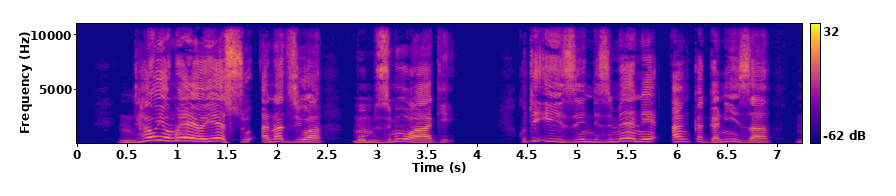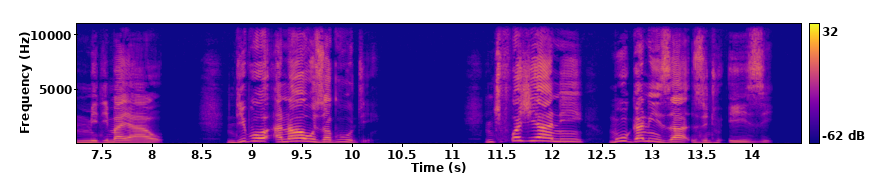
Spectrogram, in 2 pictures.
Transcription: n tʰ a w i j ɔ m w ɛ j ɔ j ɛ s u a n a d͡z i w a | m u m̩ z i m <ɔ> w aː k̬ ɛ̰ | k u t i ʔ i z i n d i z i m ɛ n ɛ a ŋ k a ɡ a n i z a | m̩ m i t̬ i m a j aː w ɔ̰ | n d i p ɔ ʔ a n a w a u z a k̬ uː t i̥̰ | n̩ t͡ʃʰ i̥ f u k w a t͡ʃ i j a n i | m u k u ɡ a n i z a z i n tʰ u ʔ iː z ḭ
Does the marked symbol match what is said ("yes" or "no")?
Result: no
